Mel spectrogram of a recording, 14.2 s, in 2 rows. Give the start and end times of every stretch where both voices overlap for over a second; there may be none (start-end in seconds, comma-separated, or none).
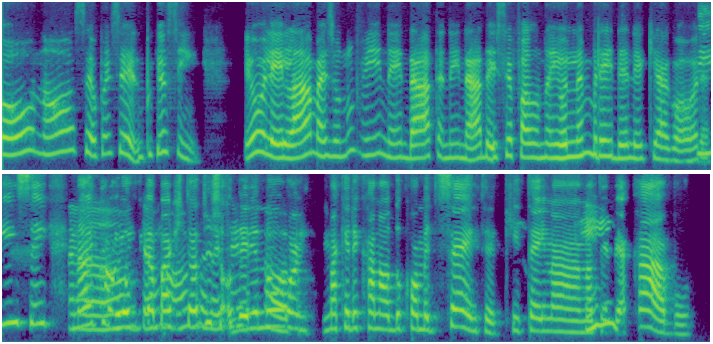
7.8-9.9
